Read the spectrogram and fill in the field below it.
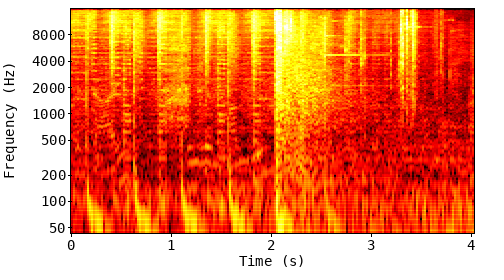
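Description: Gunfire in Fallout 4: a run of evenly spaced shots, roughly one every half second, then a louder blast with a ringing tail, fairly close and unaccompanied by talk.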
